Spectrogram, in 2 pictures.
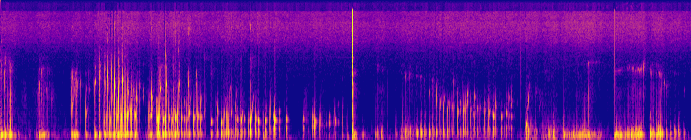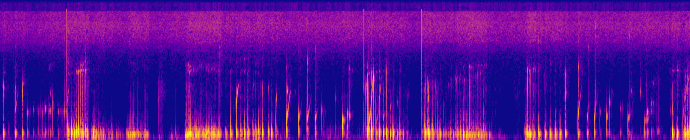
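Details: Low rumbling and gurgling bursts from the belly: ordinary stomach growling (borborygmi).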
